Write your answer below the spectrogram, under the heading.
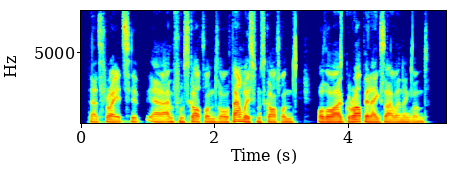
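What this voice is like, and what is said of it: English accent with American tinge. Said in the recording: “you don't actually have a Scottish accent. You sound English and sort of with an American brogue ... there's a bit of a South London there ... people say, oh, you sound very American”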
